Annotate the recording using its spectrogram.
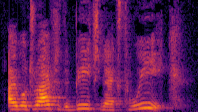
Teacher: if you really want to emphasize that you're saying week you can put a little extra stress on the word week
